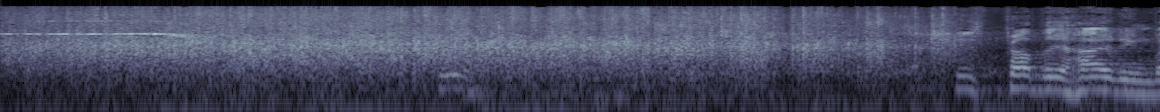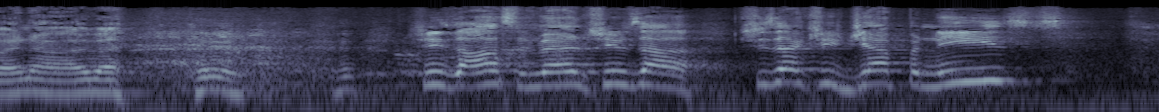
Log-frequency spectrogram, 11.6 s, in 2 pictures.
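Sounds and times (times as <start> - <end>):
audience applauding: 0.0 - 4.9
speech: 2.2 - 2.6, 4.8 - 11.2
laughter: 6.3 - 8.1.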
